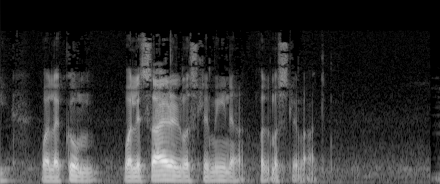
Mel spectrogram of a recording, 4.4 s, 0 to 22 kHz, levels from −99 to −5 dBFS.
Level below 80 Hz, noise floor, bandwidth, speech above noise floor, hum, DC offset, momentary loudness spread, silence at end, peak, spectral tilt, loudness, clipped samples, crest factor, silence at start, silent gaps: -50 dBFS; -57 dBFS; 10.5 kHz; 32 dB; none; under 0.1%; 18 LU; 1.25 s; -8 dBFS; -6.5 dB/octave; -26 LUFS; under 0.1%; 20 dB; 0 s; none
